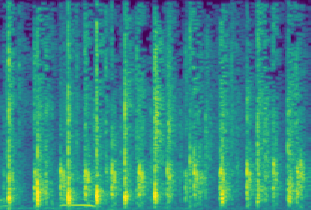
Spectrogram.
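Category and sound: human body sound, hand clapping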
